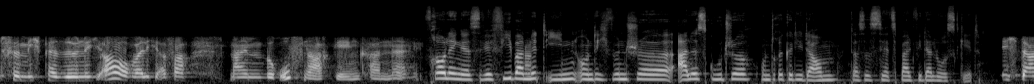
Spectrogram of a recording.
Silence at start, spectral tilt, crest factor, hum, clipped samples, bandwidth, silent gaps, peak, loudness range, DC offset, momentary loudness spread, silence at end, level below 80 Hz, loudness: 0 s; -4.5 dB/octave; 18 dB; none; under 0.1%; 16 kHz; none; -6 dBFS; 5 LU; under 0.1%; 12 LU; 0 s; -62 dBFS; -23 LUFS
